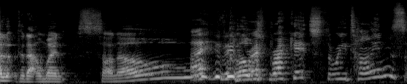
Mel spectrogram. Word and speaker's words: Sunn: it is of course monoliths and dimensions by sun this band absolutely the six studio album by the avant-garde drone doom band wondering how to pronounce it are you one of those people it's pronounced son it's that simplest that so that's a dig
